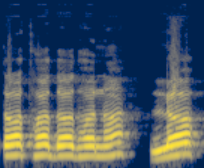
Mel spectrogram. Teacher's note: और दंत से बात करते हैं दोस्तों, त थ द ध न ल और सादा वाला स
